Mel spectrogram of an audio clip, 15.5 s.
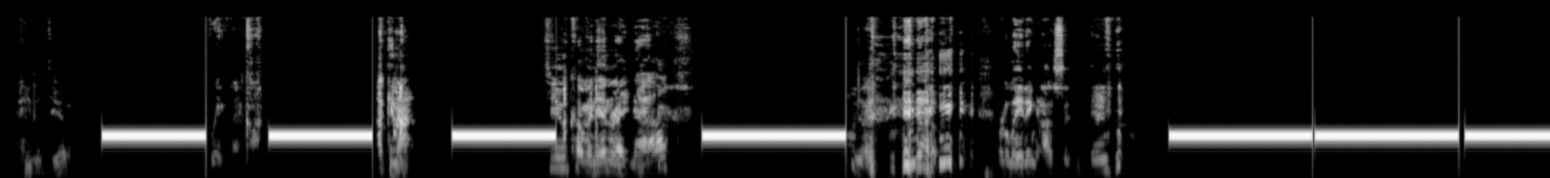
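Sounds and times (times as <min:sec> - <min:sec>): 
speech: 0:00.2 - 0:00.8, 0:02.1 - 0:02.7, 0:03.8 - 0:04.2, 0:05.5 - 0:07.0, 0:08.5 - 0:11.4
censor bleep tone: 0:01.0 - 0:02.1, 0:02.7 - 0:03.8, 0:04.5 - 0:05.6, 0:07.0 - 0:08.5, 0:11.7 - 0:15.4
laughter: 0:08.5 - 0:09.8.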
